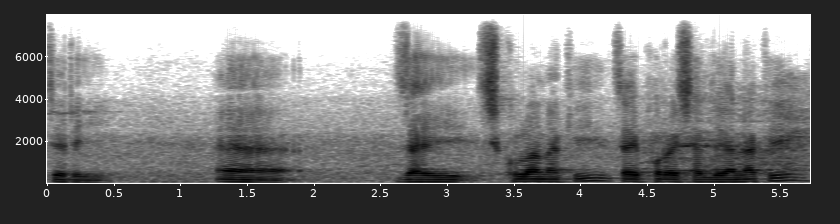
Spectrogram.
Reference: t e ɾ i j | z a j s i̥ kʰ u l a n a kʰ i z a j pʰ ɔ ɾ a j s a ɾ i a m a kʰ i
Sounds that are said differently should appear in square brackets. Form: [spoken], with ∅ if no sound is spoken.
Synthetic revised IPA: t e ɾ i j | z a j s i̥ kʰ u l a n a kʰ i z a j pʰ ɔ ɾ a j s a [l] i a [n] a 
